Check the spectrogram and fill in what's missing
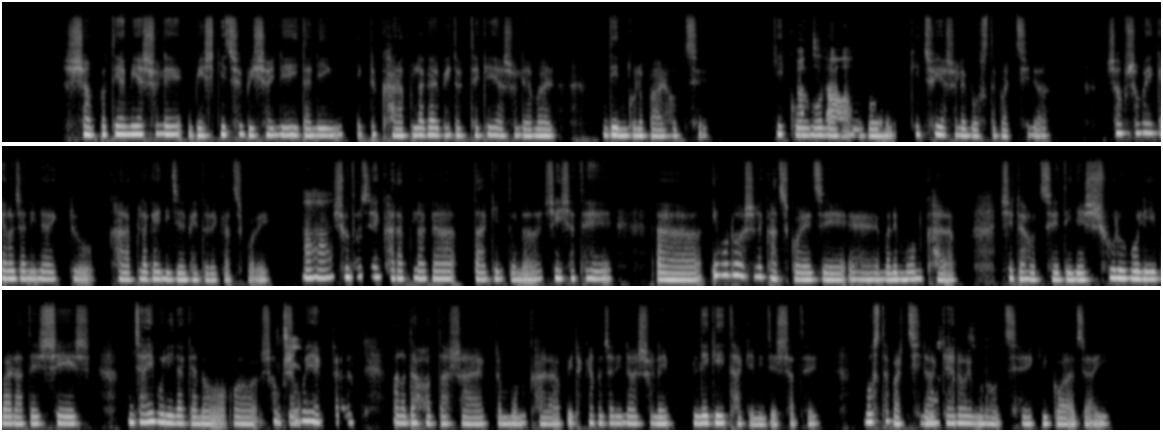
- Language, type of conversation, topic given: Bengali, advice, কেনাকাটায় বাজেট ছাড়িয়ে যাওয়া বন্ধ করতে আমি কীভাবে সঠিকভাবে বাজেট পরিকল্পনা করতে পারি?
- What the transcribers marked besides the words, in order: other background noise; tapping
